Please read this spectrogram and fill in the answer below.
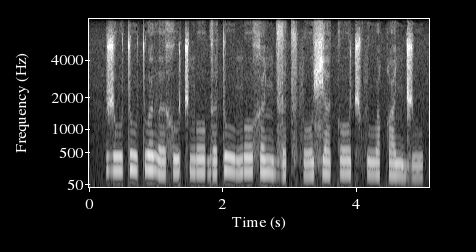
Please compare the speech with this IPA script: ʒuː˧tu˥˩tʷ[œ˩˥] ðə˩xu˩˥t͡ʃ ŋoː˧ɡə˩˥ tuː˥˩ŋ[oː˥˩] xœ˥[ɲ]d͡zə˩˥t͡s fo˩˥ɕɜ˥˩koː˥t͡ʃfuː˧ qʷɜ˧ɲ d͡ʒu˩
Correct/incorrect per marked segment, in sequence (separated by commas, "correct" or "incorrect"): incorrect, incorrect, correct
